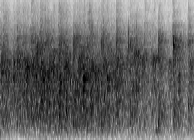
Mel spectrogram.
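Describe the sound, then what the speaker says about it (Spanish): A church congregation at a Friday evening service applauds, a dense, sustained wash of many hands clapping at steady loudness across the whole stretch, with no talking. "Bríndele a Dios en esta noche un aplauso"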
